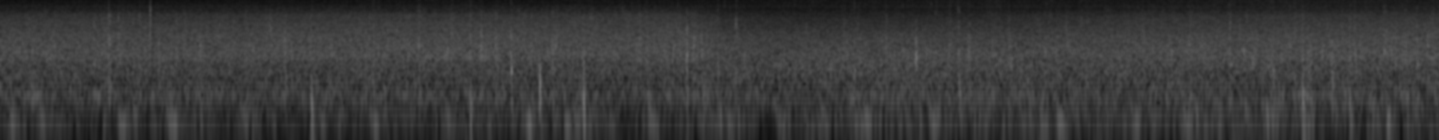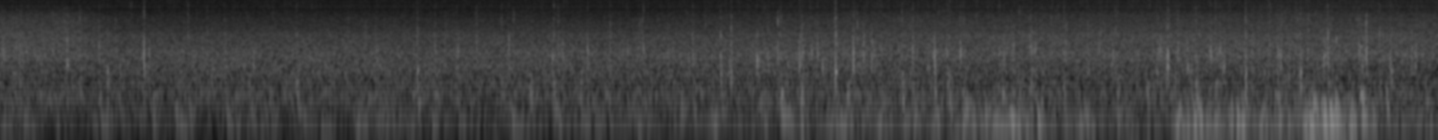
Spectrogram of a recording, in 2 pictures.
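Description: Steady rain falling on leaves, a constant hiss with the pattering of individual drops, which grows denser and sharper in the second half.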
